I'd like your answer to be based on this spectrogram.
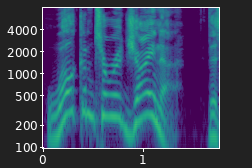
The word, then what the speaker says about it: Regina: And that's how we found out that it was a family show and he shouldn't do jokes about Regina rhyming with vagina.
